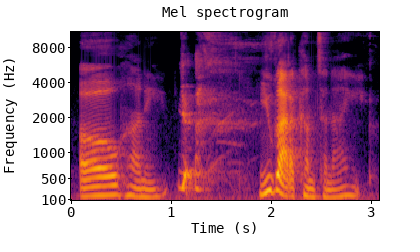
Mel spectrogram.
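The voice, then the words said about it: Weak imitation of Southern accent. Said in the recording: “I shouldn't even do the accent because I can't do a good Southern accent.”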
